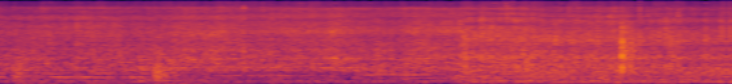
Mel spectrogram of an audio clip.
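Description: Ginger garlic paste roasts in a pan with a continuous close sizzle, broken by a few light scrapes and clicks of stirring.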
